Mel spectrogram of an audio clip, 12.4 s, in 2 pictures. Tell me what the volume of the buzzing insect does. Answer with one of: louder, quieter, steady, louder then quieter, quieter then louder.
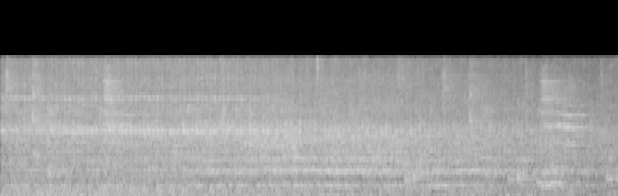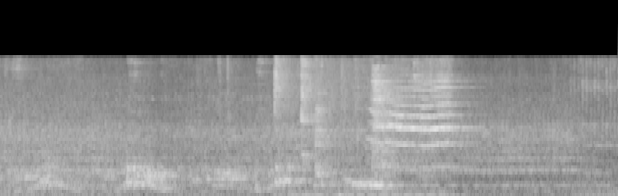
quieter.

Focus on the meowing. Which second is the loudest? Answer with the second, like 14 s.
10 s.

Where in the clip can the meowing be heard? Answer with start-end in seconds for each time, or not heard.
0.1-1.4, 4.4-5.8, 8.9-10.8.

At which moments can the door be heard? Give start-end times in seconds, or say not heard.
not heard.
